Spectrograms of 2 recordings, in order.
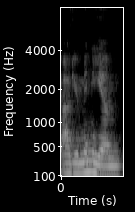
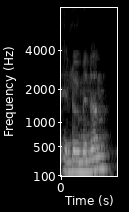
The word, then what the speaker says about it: aluminium: the words there because we call it aluminium because i think there's an extra eye in the way it's spelt in the uk but aluminum for you guys sorry if this is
